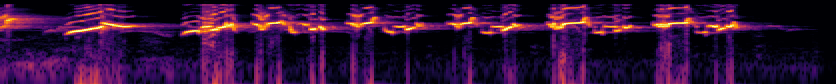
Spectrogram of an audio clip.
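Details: Oriental magpie-robin singing to provoke rivals: continuous loud bursts of sharp, high, warbling whistles, about ten rapid phrases delivered almost without pause, in a quiet setting.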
